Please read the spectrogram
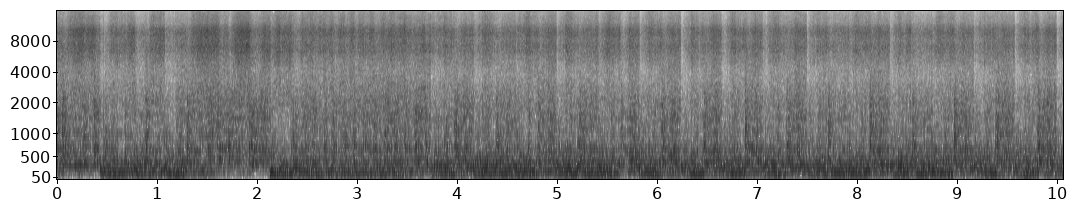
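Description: A Kerala thambolam street drum troupe: many shoulder-slung drums beaten with sticks together in a loud, fast, driving rhythm. The low end grows fuller about two seconds in.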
